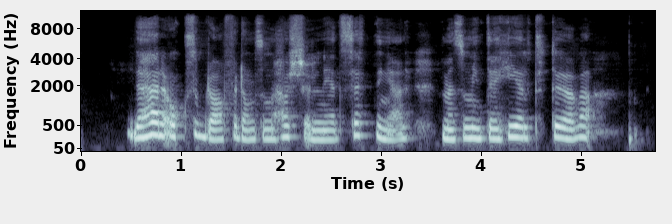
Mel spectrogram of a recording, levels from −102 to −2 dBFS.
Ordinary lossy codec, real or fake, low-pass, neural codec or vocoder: MP3, 96 kbps; fake; 10.8 kHz; codec, 44.1 kHz, 7.8 kbps, Pupu-Codec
